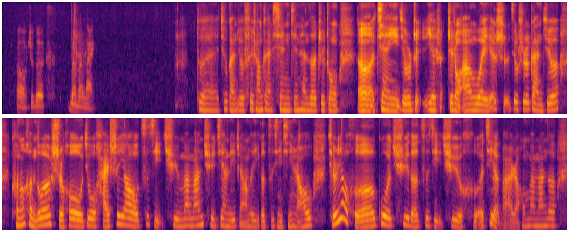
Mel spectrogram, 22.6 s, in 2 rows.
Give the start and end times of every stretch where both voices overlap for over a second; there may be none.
none

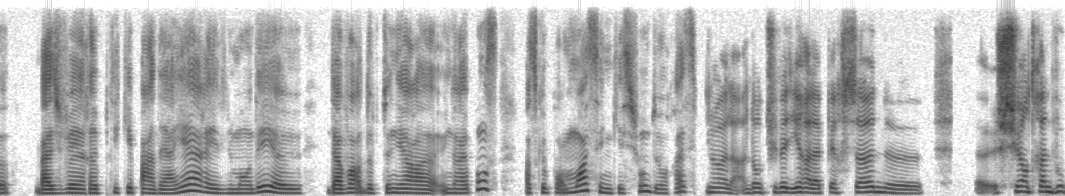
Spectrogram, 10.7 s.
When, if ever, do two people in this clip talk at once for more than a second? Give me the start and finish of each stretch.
none

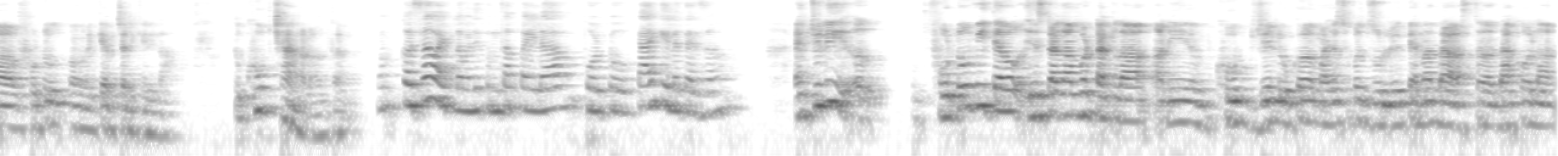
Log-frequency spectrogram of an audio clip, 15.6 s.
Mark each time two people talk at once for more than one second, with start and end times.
none

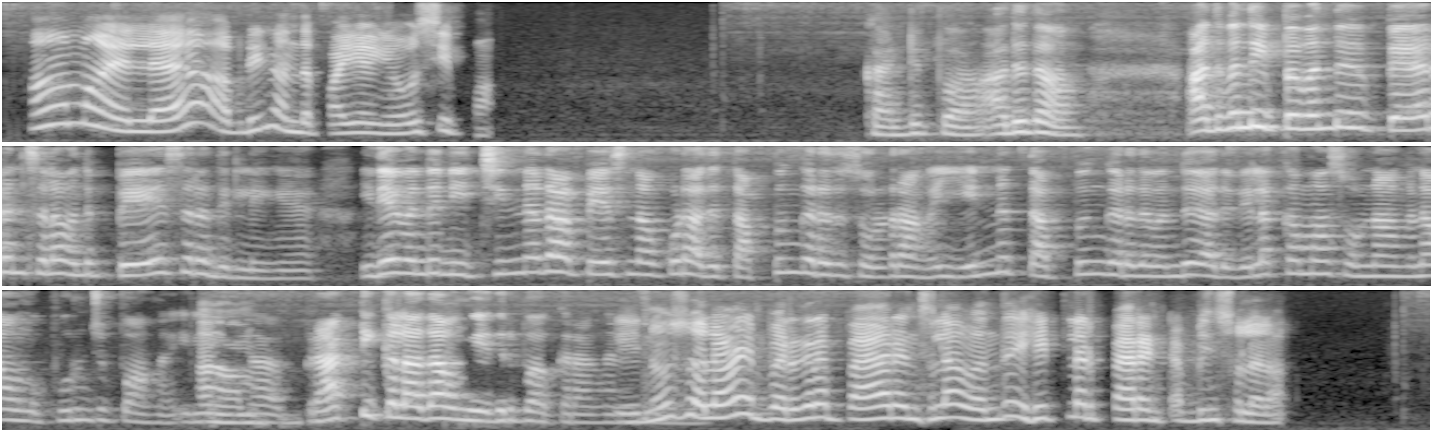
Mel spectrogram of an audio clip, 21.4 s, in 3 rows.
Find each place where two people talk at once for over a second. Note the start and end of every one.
none

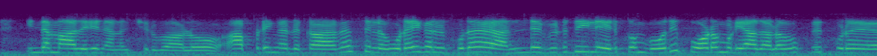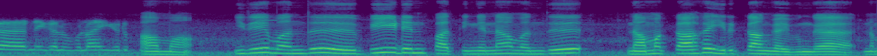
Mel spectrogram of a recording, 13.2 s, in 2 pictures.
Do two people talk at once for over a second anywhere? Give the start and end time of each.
none

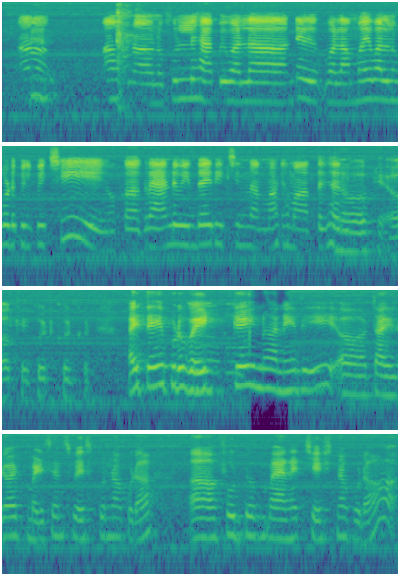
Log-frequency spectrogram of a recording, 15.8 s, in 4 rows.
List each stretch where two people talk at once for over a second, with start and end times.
none

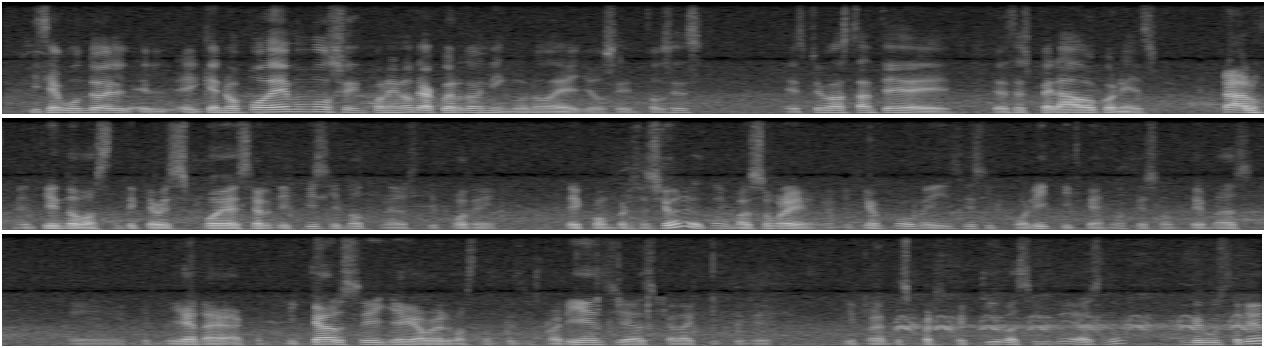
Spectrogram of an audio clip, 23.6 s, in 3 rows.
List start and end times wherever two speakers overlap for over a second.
none

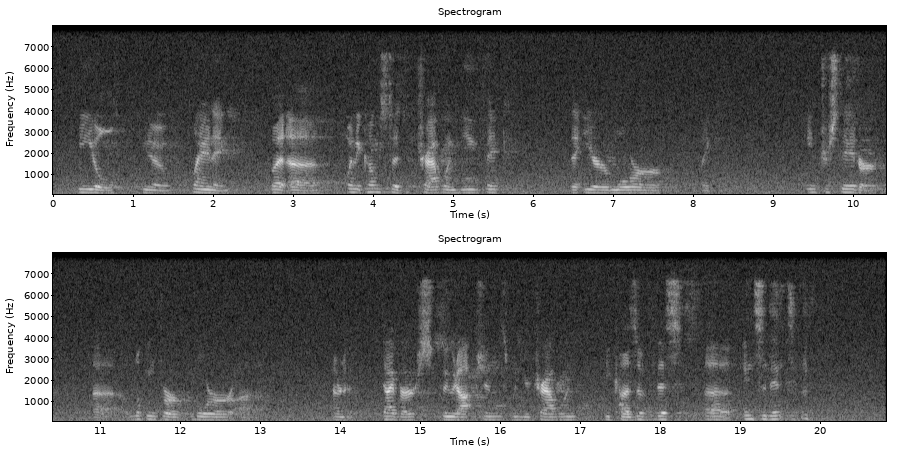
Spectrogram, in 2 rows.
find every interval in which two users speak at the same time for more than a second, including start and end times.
none

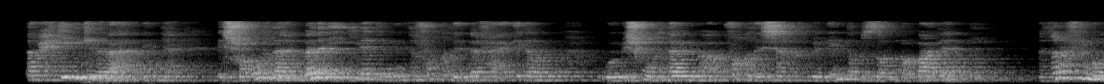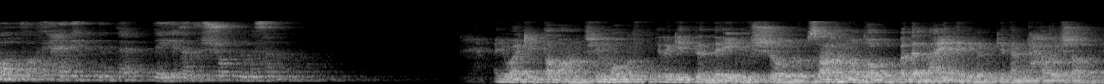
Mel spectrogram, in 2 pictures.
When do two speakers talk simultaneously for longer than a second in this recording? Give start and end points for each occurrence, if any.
none

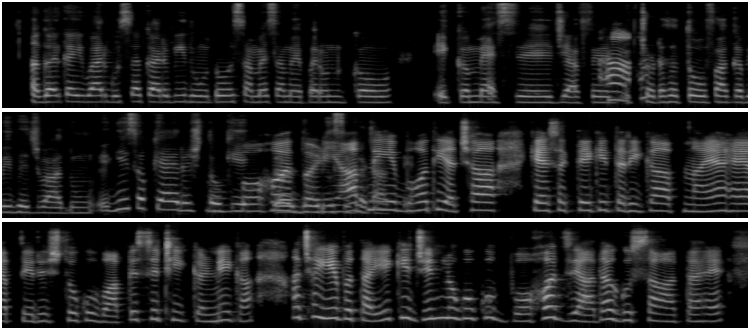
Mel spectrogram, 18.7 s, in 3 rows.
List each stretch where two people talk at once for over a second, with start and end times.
7.9-9.7

